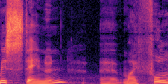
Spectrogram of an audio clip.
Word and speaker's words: Steinunn: me my name is stun uh my full name is which sounds awfully long but um you pronounce stain like the word Stay N and All Icelandic names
